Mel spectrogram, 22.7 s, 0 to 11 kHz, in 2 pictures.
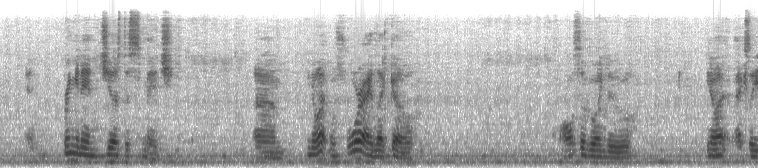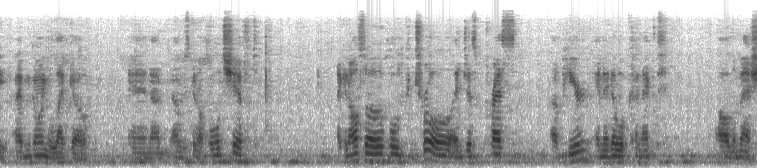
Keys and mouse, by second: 0.9 middle click, 2.8 middle click, 5.7 ctrl+z, 7.2-8.2 middle drag, 10.6 click, 12.1 middle click, 13.1 middle click, 13.9 middle click, 16.3 shift+click.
